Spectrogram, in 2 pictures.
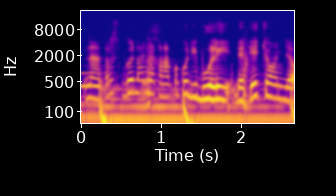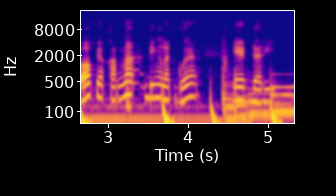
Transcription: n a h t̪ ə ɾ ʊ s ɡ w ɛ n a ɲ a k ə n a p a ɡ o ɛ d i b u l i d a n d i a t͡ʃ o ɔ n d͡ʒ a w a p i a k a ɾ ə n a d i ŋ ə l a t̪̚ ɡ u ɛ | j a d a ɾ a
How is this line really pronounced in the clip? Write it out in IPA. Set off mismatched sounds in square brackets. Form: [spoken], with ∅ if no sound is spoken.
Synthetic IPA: n a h t̪ ə ɾ ʊ s ɡ [u] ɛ n a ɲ a k ə n a p a ɡ [u] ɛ d i b u l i d a n d i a t͡ʃ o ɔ n d͡ʒ a w a p [j] a k a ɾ ə n a d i ŋ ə l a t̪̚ ɡ u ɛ | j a d a ɾ [i]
